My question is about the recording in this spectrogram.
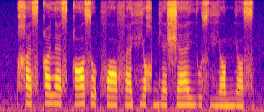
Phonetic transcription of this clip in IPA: χ æ s q i l æ s q ɒ s o ʔ f ɒ f æ fʲ o χ bʲ æ ʃ æ j u s vʲ ɒ mʲ ɒ s

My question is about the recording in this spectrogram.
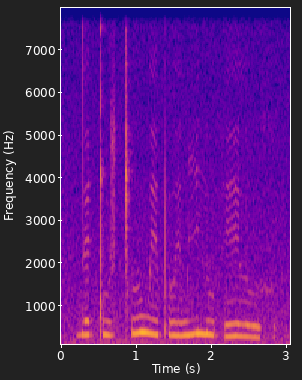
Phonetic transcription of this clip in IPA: d̪ ɛ ǃ u z ǀʰ ʊ w e pʼ ʊ ɪ̯ w i n u h e l ʊ x

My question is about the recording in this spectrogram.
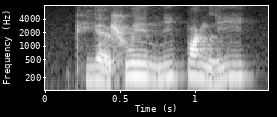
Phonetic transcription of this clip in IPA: pʰ j ɛ̰˨˩ ʂ w e˥˩ ɪ̯ n̪ i˥ p ɑ˥˩ ŋ l i˥

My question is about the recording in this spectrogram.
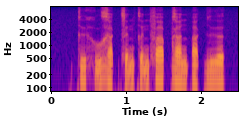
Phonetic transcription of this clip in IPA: k ɨ˨˦ h ṵ˧˥ ɣ a˨˩ k̚ s ə̰˧˥ n k ə̰˧˥ n f aː˦˥ p̚ ɣ a˧ n ʔ a˨˩ k̚ ɣ ɨ˧ ə̯

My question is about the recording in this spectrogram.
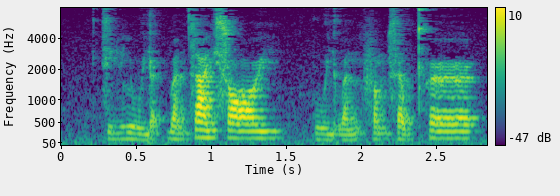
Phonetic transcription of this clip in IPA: t͡s iː˨˧ l uː˨˩ j ɐ˨˥ t̚ w ɐ˨˥ n t͡s aː˥ j s ɔː˥ j | k uː˨˩ j w ɐ˨˥ n f ɐ˨˥ m s ɐ˨˥ w t̪ʰ œː˥

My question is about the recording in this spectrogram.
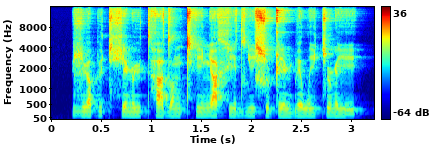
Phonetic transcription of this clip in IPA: ɮ y ɐ̯ p y c ç i ɳ y t̪ʰ a d ɔ n cʰ i ɲ a x i d ʎ i ɕ y ʈ i ɳ b e w i c y ɳ i

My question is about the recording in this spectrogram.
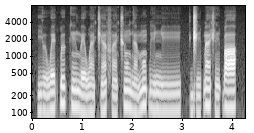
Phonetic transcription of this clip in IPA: j ɨ˨ w e˧ k͡p ɨ˦ k ĩ˧ m e˨ w ɛ̃˨ t͡ʃ ɛ̃˨˦ f ɛ̃˨ t͡ʃ ũ˦ ɡ ɛ̃˨ m ũ˦ ɓ i˧ ɲ iː˧ | d͡ʒ i˨ ɓ ɛ̃˦ ʃ ĩ˨ ɓ a˦

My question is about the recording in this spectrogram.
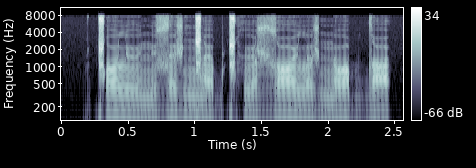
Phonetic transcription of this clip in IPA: ǁ ɔ l ɵː n ɵ z ʌ ʒ ŋ͡ǁ ɐː b ǁʰ ɵː ʒ zˤ ɵː l ɔ ʒ n ɔː b dˤ o

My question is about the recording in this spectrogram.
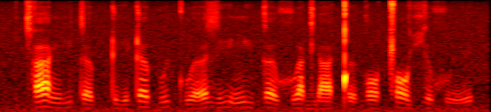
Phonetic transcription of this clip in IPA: cʰ a˧˥˧ ŋ i˨˦ t ɜ˨ kʷ ʈ i˨˩˦ ʈ ɜ˥ kʷ i˧˥˧ kʷʼ ɜ˨˩˦ z i˧˥˧ ɲ i˥˨ ɡ ɜ˥˨ xʷ a˧˥˧ ɡ j a˨ ǃ ə˨˩˦ ɡ ɔ˥˨ ǁ ɔ˥˨ ç ɘ˥˨ xʷ ɪ˨˩˦

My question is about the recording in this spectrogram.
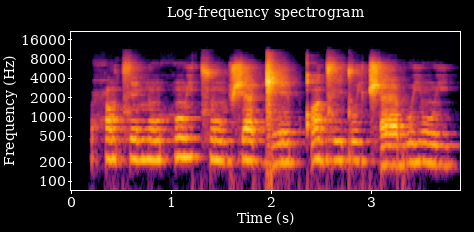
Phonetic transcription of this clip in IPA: ħ õ t͡s e n ũ h ũ j t͡s ũ b ʃ æ ɡ͡ǁ e b qʼ ũ d͡z i d u j t͡ʃʼ æ b u j ũ j

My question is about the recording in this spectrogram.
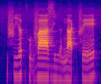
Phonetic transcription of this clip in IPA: f i˨˦ ə̯ t̪ʰ ṵ˧˨ v aː˧ z i̤˨˩ ə̯ n a˨˩ k̚ f e˨˦

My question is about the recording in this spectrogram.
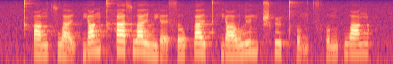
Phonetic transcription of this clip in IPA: kʰ ɑ˧˥ ŋ t͡s w a̰˨˩ ɪ̯ p j ɑ˥ ŋ kʰ ä˥˧ s w a˥˩ ɪ̯ l j ɛ̰˨˩ s ɤ˥˧ p a˥˩ ɪ̯ t̪ʰ j ɑ˧˥ ʊ̯ l y˥˧ n ʈ͡ʂʰ ɻ̩˥˩ t̪ʰ ɤ̰˨˩ ŋ t͡sʰ ɤ˧˥ ŋ p w ɑ˥ ŋ

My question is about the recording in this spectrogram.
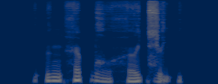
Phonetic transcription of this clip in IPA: ʔ ɨ˧ ŋ h ɛ˦˥ p̚ ɣ o̤˨˩ h əː˨˦ t͡ɕ ə̰˧˨ j ʔ

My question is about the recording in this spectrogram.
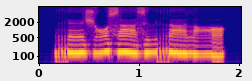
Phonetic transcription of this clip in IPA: r ɛː ʒ ɔ z aː z ɨ r aː l ɑ

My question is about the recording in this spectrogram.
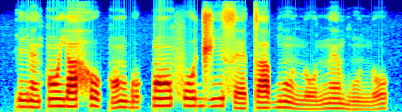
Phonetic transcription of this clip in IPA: ɾ i˧ ɾ ɛ̃˧ k ɔ̃˦ j a˦ h o˦˨ k ɔ̃˨˦ ɡ͡b o˧ k͡p ɔ̃˦ f o˦ d͡ʒ i˦ s ɛ˧ t a˦ b ũ˦˨ n o˨ n ɛ̃˧ b ũ˨ n o˨˦

